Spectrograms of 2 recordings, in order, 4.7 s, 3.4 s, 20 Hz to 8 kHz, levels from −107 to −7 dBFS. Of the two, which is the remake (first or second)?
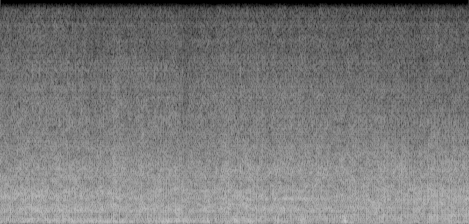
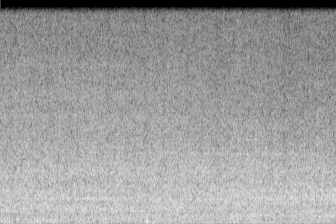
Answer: first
